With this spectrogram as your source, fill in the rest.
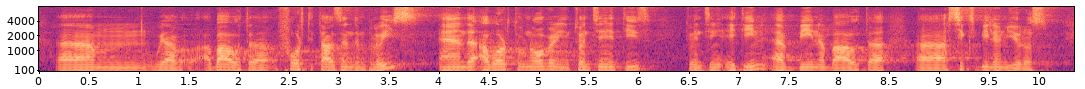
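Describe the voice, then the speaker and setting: A man at a fairly slow pace with fairly even intonation, amid noticeable background noise and audible room echo. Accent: Italian. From Italy. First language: Italian. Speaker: business development manager. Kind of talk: corporate presentation. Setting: trade show conference room. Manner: halting, many fillers.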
